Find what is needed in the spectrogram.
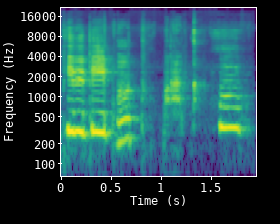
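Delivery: high, loud electronic bleeps; playful beep-boop sound effects; imitated computer beeps. Shown as a demonstration. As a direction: squeak out little alert noises. Imitating computer alert noises.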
